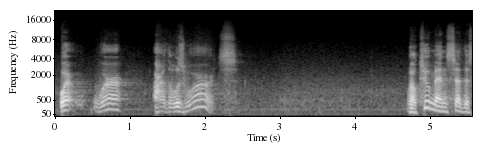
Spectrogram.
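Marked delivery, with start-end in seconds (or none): 0.1-2.4 slow, searching question; puzzled. Retold or imitated. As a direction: ask it slowly, as if hunting for something missing. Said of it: "looking at it in puzzlement".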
